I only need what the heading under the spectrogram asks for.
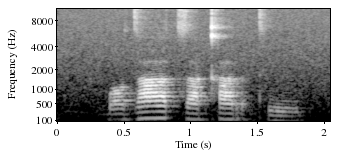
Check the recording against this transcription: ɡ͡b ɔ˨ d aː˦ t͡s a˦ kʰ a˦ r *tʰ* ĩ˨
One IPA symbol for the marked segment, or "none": tʰ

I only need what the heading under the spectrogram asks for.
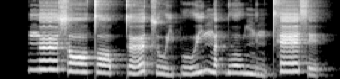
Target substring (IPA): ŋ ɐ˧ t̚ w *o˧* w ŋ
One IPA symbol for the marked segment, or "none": o˧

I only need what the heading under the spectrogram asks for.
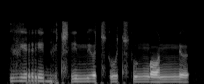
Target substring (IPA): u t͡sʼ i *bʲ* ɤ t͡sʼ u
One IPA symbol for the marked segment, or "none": mʲ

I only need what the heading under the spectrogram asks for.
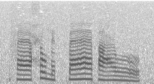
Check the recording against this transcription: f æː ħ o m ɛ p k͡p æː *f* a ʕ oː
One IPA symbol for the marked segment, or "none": p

